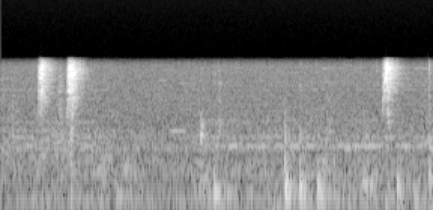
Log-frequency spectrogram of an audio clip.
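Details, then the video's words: Young gerbils with eyes still closed, pushed out of the nest by their busy mother, exploring; three short high squeaks, two close together near the start and one after a long quiet pause, over faint rustling. "Jonge Gerbils uit het nest"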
